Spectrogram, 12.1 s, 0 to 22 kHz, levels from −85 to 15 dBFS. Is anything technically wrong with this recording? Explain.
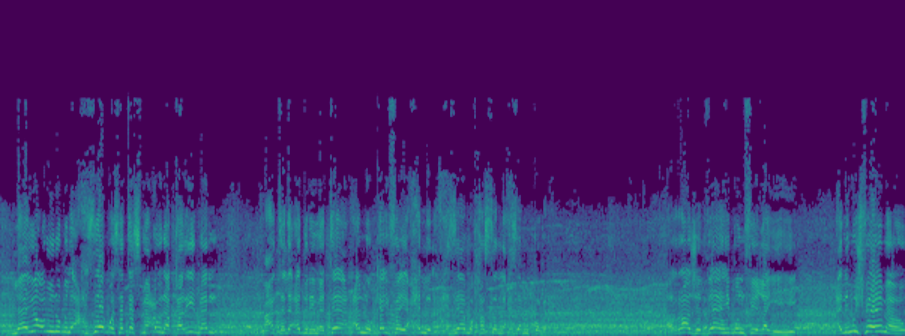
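No technical faults are audible.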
